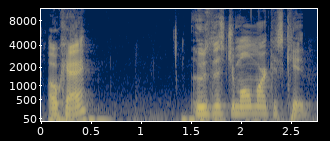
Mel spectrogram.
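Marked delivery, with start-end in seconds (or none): none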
